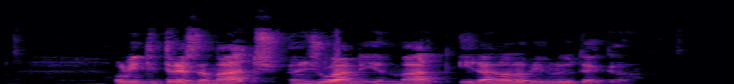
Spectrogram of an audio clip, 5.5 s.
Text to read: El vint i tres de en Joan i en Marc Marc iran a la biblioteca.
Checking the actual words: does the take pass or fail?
fail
